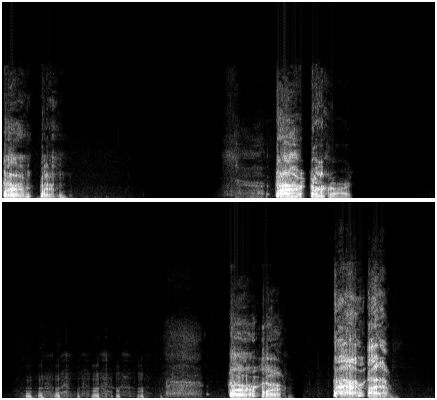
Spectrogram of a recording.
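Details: Sleeping man coughing at night: several harsh coughs in pairs, with throat clearing and grunting between them; cough during sleep.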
